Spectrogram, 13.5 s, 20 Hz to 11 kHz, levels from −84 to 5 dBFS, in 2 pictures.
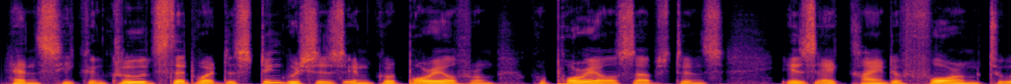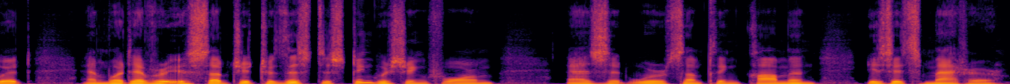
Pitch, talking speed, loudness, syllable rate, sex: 130 Hz, 145 wpm, -18 LUFS, 4.9 syllables/s, male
